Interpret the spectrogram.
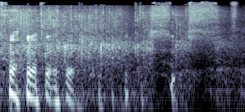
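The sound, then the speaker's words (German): An audience at the Arche claps and cheers to the Lord, several excited voices whooping over a steady wash of applause that eases off slightly toward the end, at moderate volume. “Wir wollen doch dem Herrn zujubeln.”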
